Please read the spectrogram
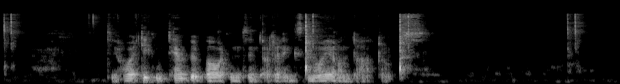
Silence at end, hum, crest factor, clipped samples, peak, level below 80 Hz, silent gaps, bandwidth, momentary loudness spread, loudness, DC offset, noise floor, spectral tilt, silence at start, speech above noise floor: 0.4 s; none; 26 dB; under 0.1%; 0 dBFS; -66 dBFS; none; 11.5 kHz; 16 LU; -25 LUFS; under 0.1%; -69 dBFS; -4 dB/octave; 0.05 s; 45 dB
